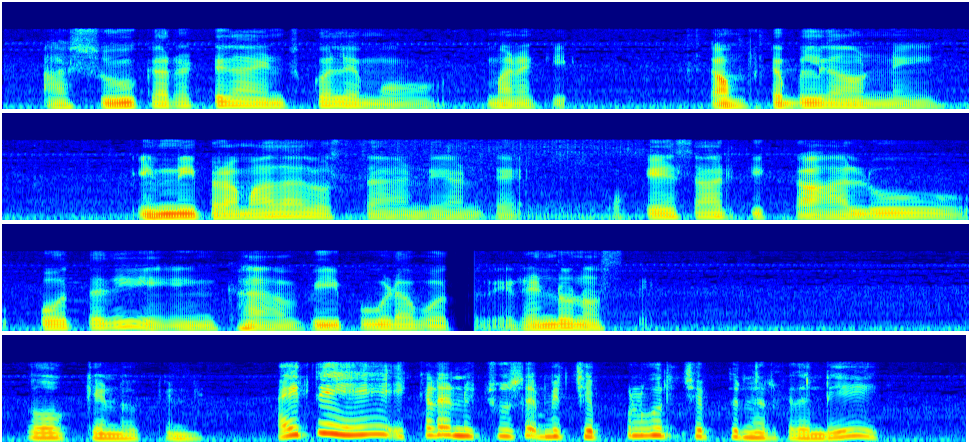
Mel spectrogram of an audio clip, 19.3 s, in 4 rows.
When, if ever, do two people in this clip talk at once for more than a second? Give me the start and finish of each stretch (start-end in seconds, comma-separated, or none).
none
